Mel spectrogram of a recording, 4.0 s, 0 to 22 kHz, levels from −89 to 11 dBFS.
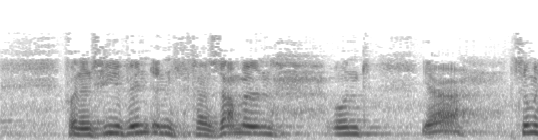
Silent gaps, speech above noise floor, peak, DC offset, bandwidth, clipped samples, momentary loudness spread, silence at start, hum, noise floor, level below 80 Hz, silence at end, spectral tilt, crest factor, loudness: none; 19 dB; -8 dBFS; under 0.1%; 8.4 kHz; under 0.1%; 16 LU; 0 s; none; -44 dBFS; -64 dBFS; 0 s; -6.5 dB/octave; 16 dB; -25 LUFS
